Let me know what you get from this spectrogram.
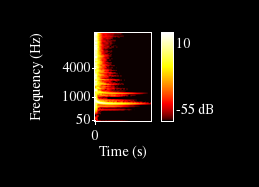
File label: TOM H; akai; mpc1000; factorypresetsamples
